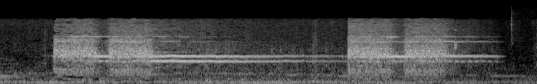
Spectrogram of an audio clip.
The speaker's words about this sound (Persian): اومدم رو به خونه با دل افسرده و خون، باز دیدم زنگ میزنه مثل همیشه تلفن.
